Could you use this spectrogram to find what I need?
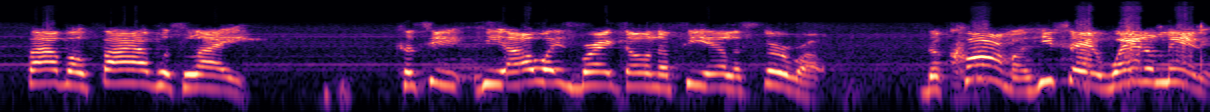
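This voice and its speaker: A woman with a Louisiana accent speaks in a raised, projected voice, her high pitch and animated tone holding very even loudness over noticeable background noise. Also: lively intonation, moderate pace. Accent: Louisiana Southern. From Louisiana, US South. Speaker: cigar brand owner. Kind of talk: podcast interview.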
